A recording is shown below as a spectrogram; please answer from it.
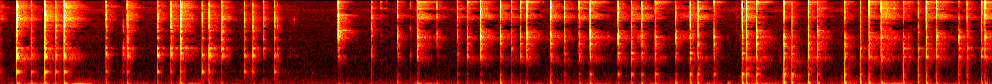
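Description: Long nails tap rapidly on a small, hollow, cream-coloured plastic mooncake press mold, striking both its plastic body and its spring plunger. The taps are dry, bright and clicky, with almost no ring, and come in quick irregular bursts with a short pause about three seconds in.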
